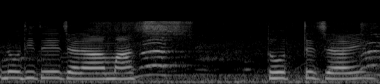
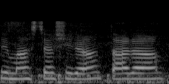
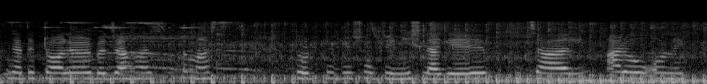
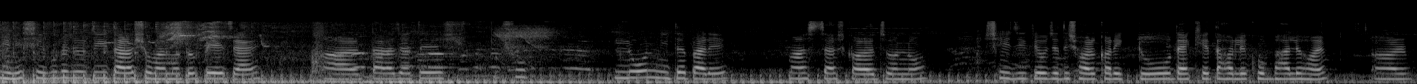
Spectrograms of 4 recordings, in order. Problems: constant background noise, background conversations at intervals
